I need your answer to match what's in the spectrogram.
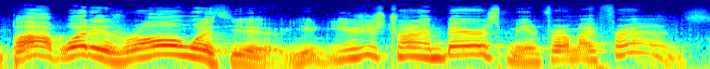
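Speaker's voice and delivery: high, emphatic son's complaint; exasperated. Acted. Embarrassed son to his hollering father, exasperated.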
